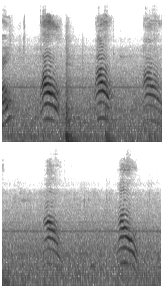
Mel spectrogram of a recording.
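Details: Rescued sick kitten found in garbage gives five clear, high, arching meows about once a second, with a brief thump near the start, indoors.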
